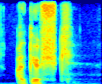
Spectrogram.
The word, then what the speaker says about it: agurk: Eksempler er ordet agurk, som uttales agursk.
